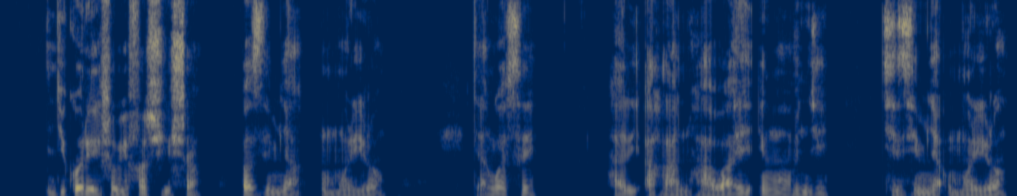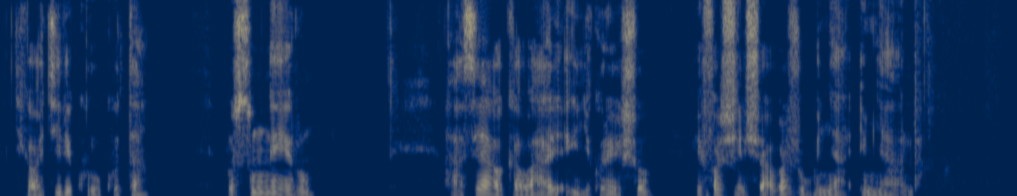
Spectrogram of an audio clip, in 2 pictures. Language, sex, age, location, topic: Kinyarwanda, male, 18-24, Kigali, government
